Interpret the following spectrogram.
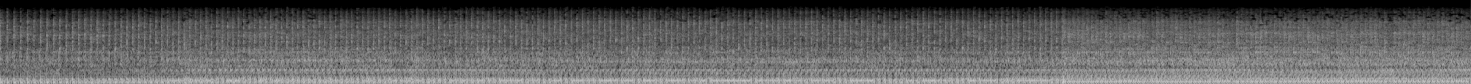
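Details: RamX hydraulic trench compactor with a transplanted military surplus small diesel, just started with ether over the intake, gives deep, hard, evenly paced clatter with nothing softening it; it runs fine but has an open exhaust and no muffler.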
